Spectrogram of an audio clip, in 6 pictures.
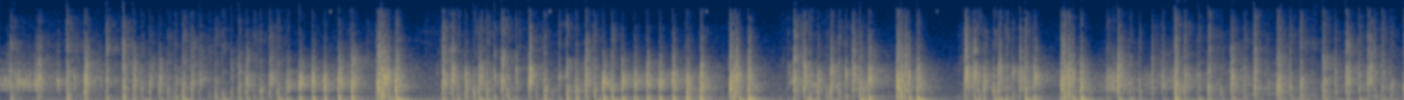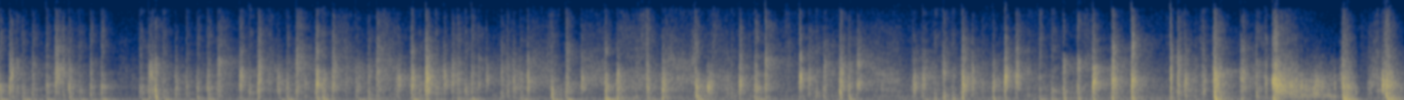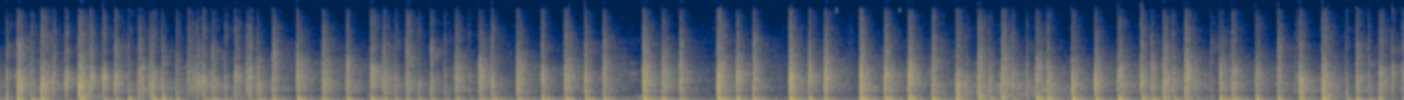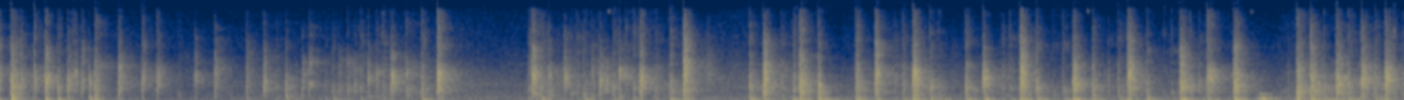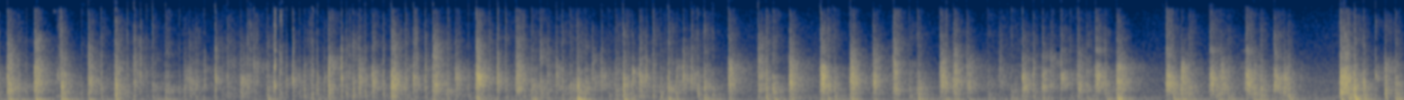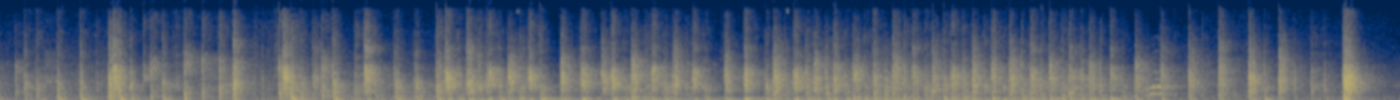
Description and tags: Single tap dancer, dancing on stage, medium distance, reverb in room. old sounding Int.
